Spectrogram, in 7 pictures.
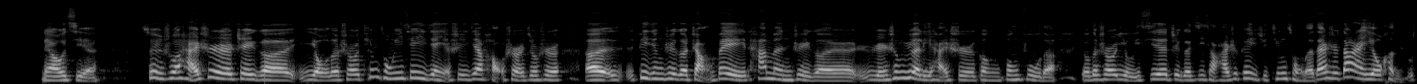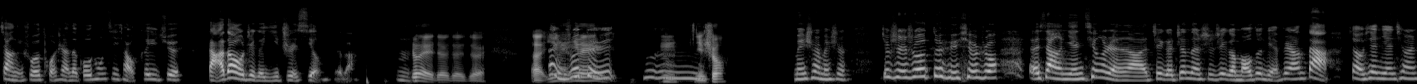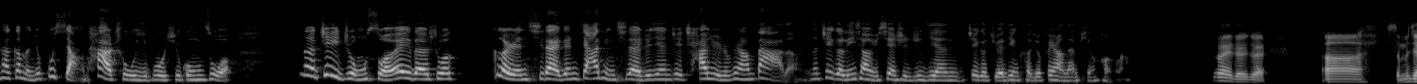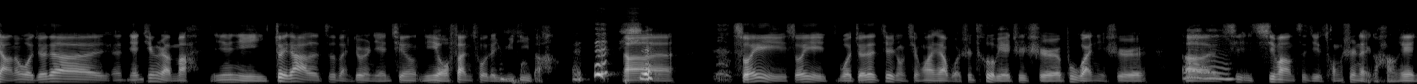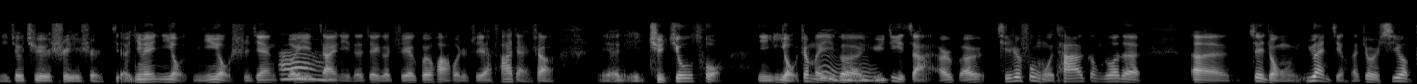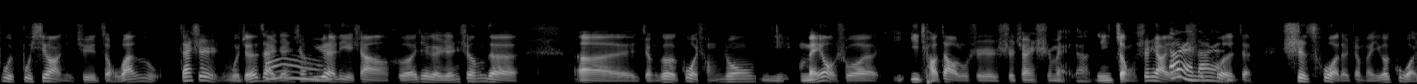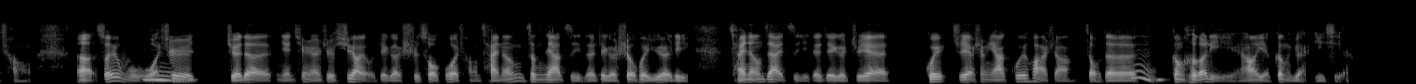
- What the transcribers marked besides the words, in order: other background noise; laughing while speaking: "对于就是说"; chuckle; laughing while speaking: "是"
- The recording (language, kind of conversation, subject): Chinese, podcast, 在选择工作时，家人的意见有多重要？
